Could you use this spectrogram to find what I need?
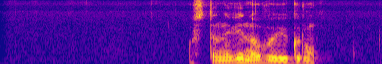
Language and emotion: Russian, neutral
